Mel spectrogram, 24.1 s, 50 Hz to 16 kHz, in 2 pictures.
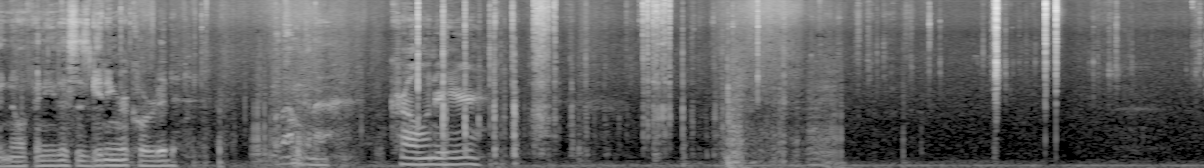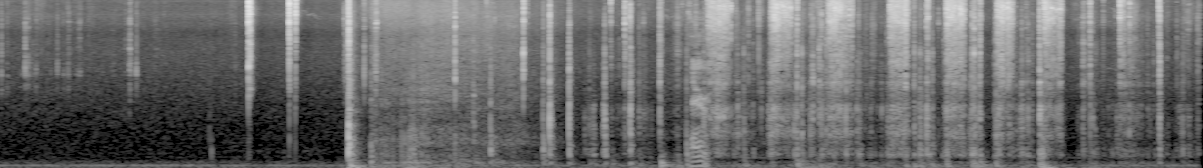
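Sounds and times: shuffling movement: 0.3 - 4.0.

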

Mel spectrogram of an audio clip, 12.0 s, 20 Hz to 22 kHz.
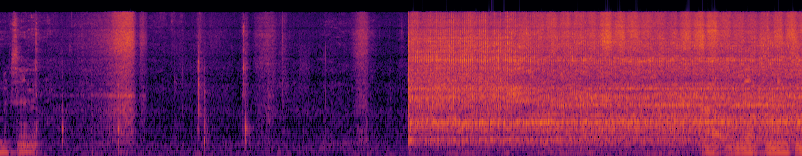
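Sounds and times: stand mixer motor whine: 6.1 - 12.0.

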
